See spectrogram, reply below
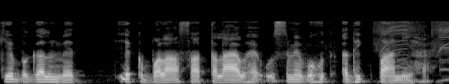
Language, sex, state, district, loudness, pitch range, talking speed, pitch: Hindi, male, Jharkhand, Palamu, -19 LUFS, 100-120 Hz, 175 wpm, 105 Hz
